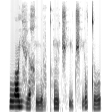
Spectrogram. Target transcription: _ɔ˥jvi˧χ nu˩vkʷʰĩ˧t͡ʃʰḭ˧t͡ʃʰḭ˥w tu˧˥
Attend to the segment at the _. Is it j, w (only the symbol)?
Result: w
